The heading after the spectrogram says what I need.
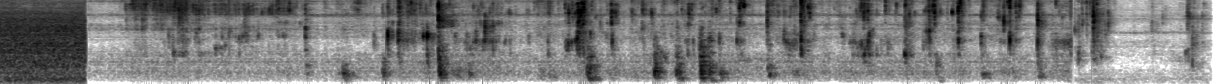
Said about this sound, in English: So I'm gonna go ahead and put some more water in.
